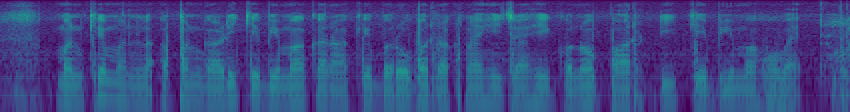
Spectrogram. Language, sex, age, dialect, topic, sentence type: Chhattisgarhi, male, 18-24, Western/Budati/Khatahi, banking, statement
